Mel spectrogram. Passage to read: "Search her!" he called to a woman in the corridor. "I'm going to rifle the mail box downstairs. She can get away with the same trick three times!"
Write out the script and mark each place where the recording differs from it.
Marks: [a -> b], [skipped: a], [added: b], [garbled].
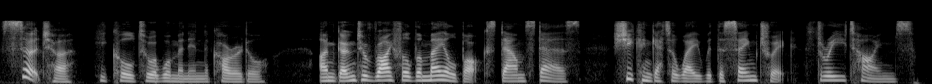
"Search her!" he called to a woman in the corridor. "I'm going to rifle the mail box downstairs. She can get away with the same trick three times!"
